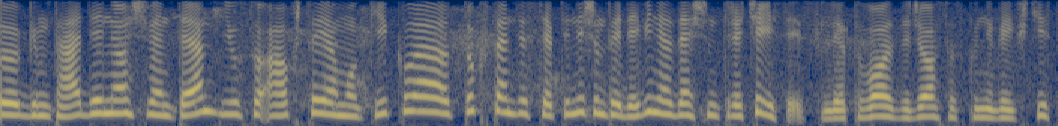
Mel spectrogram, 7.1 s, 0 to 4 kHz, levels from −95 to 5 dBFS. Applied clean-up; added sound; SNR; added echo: none; none; none; none.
